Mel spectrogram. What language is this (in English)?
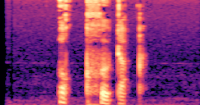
Central Yupik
